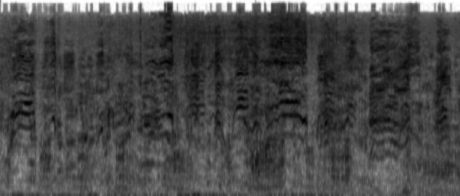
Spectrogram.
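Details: Many pigs on a farm squealing and grunting together, a continuous noisy chorus of wavering harmonic squeals and rough grunts from overlapping animals.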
